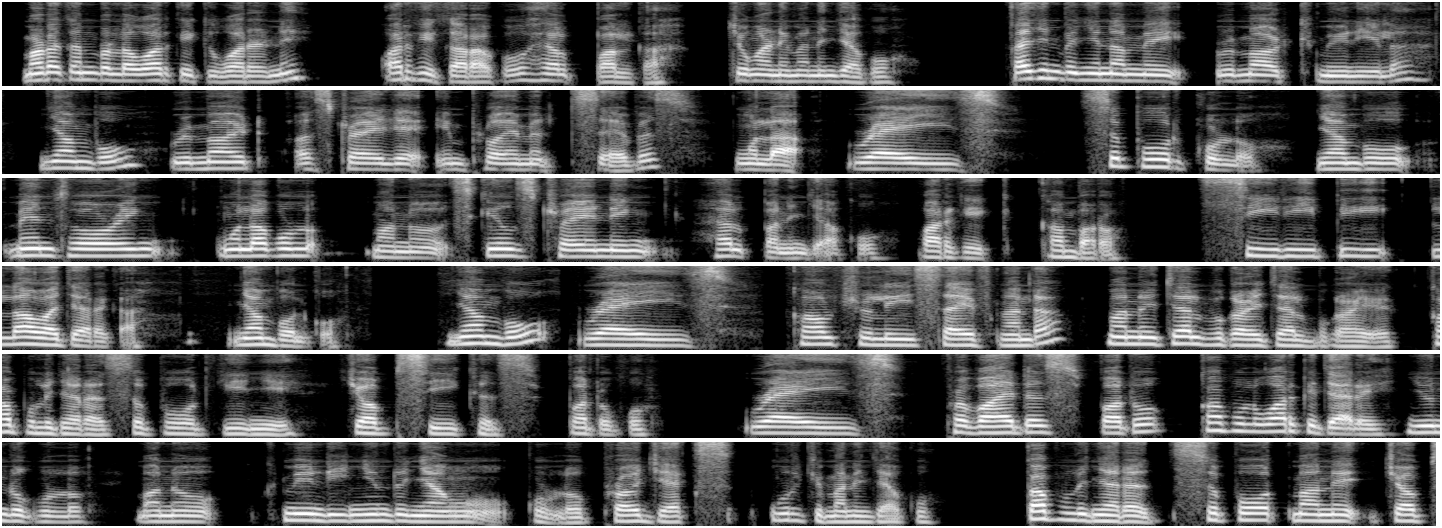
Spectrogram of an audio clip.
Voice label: Audio message Warlpiri; RAES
